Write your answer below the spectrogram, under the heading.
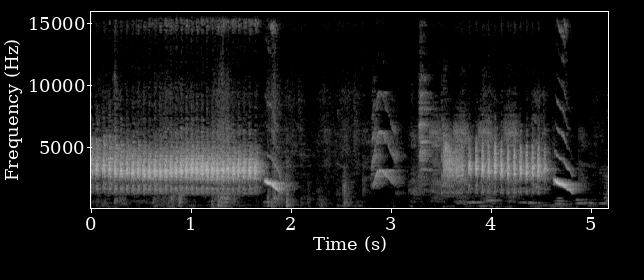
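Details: Common iora (cipoh) song: a sustained dry buzzing trill, then a sharp down-slurred whistle, a short pause and a second buzzy trill ending in another slurred whistle.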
